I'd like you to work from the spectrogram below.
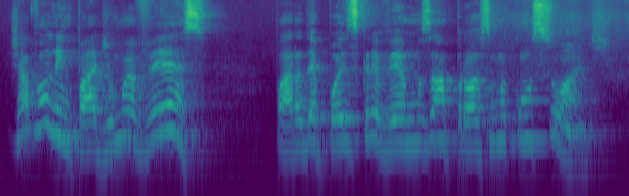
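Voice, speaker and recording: A woman's voice: medium pitch, lively intonation, normal speed, darkish tone. A woman teaching a language lesson at a board, spelling out sounds one at a time and asking the viewer to repeat after her. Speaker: Hebrew teacher. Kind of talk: slow, patient board lesson.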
